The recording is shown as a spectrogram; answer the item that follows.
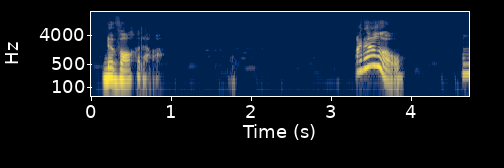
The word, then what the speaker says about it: Nevada: what did you say it's Nevada not Nevada I know I'm like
